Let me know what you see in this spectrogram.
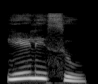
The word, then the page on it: ಎಳಸು: eḷasu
